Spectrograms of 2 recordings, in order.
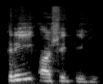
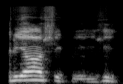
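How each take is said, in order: First: The word is split into two separate parts. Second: The parts are joined with a ya glide. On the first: "এরকম উচ্চারণ করতে পারেন" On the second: "সঠিক উচ্চারণ যেটা ত্রিয়া"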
